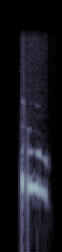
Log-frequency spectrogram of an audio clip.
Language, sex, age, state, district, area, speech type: Kannada, female, 30-45, Karnataka, Bellary, rural, conversation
